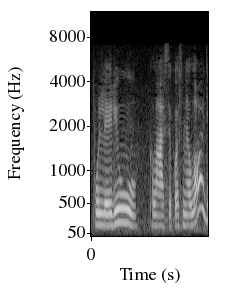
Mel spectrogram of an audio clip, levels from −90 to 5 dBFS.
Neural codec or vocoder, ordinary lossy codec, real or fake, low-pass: none; AAC, 32 kbps; real; 7.2 kHz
